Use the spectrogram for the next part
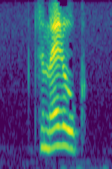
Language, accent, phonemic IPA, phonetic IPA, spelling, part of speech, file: Armenian, Eastern Armenian, /d͡zəmeˈɾuk/, [d͡zəmeɾúk], ձմերուկ, noun, Hy-ձմերուկ.ogg
- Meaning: watermelon, Citrullus lanatus (plant and fruit)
